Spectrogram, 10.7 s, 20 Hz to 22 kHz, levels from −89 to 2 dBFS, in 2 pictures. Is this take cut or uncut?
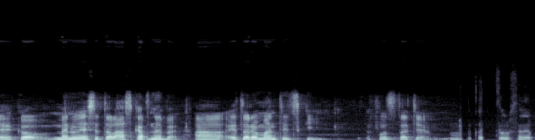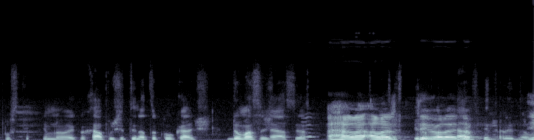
cut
